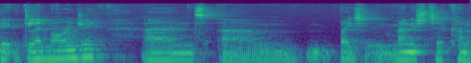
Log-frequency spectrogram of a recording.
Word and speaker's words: Glenmorangie: 10, would be pronounced Glenmorangie, but the emphasis is on the second syllable, so it's actually Glenmorangie.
